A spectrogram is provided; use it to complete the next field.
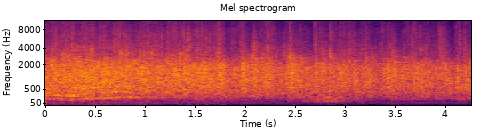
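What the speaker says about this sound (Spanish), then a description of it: "Yo pienso que también otro aplauso," Dense, loud applause from a seated university audience at a lecture on constitutional debates, continuous and sustained throughout, close and without any talk over it.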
